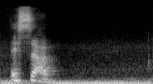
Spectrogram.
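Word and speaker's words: Esav: el edom original sa esab Esaú esau así se escribe en español pero se dice esab Entonces esab era el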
